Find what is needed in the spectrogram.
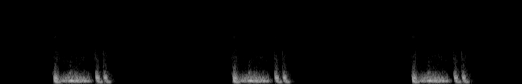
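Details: Atrial septal defect recorded at the pulmonic area: three heart cycles, each a rough systolic ejection murmur followed by a clearly doubled second sound, showing fixed splitting.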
